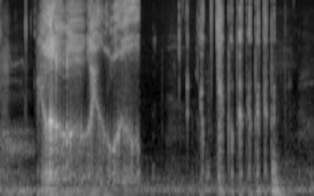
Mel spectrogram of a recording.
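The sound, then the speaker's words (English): A loud slurping sip of hot coffee, taken while tasting and rating the coffee, lasts about a second and a half, followed by quieter swallowing, lip smacks and small mouth clicks. No one speaks. “Let me take another sip and give my definitive expert opinion.”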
